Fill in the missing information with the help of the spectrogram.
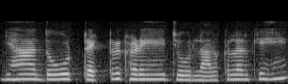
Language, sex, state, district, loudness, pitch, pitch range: Hindi, female, Bihar, Samastipur, -19 LUFS, 230 Hz, 225-240 Hz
